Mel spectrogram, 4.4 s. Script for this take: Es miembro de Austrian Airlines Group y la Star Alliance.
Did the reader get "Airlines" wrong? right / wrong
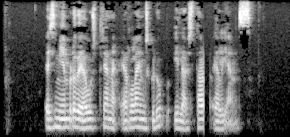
right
